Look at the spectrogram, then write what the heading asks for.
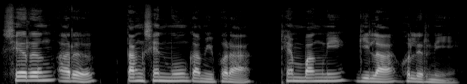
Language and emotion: Bodo, neutral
